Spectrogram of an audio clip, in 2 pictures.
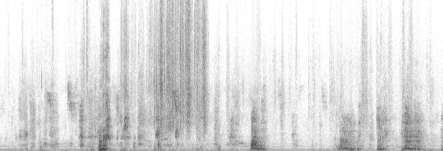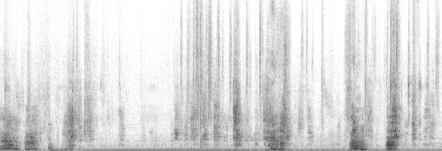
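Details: Pair of Standard Poodles, one normally calm, in an all-out play wrestle over toys: a run of short broadband growls, huffs and snarls in uneven bursts with brief pauses, plus a constant low background hum.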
